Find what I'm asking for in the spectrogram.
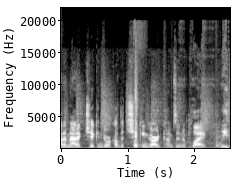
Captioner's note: whooshing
